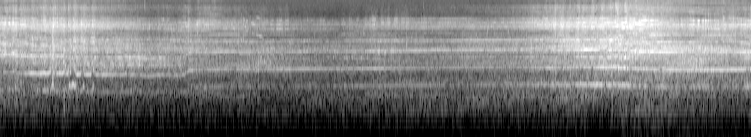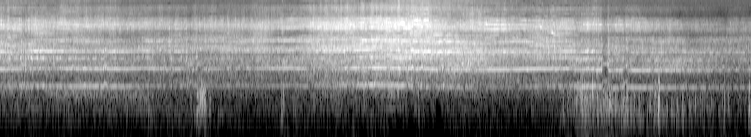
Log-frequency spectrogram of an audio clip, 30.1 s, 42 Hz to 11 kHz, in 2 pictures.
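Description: Aquacraft SV-27 radio-controlled electric boat running flat out, its electric motor and propeller giving a steady high whine with a hiss of water spray. It grows louder as the boat passes closest, about twelve seconds in and again around twenty-three seconds, and fades in between.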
